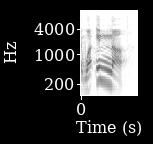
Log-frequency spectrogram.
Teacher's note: حمزہ ویسے ہی تحقیق سے خوب ظاہر کر کے پڑھیں گے، نون مشدد غنہ کریں گے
